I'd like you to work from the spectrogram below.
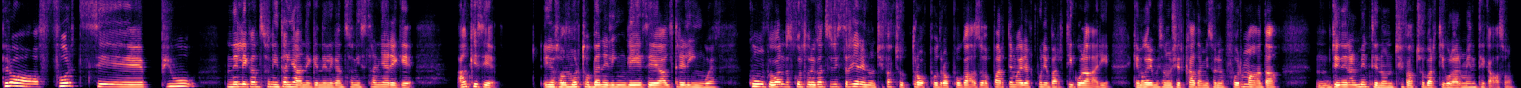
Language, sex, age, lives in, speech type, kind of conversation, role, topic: Italian, female, 20-24, Italy, conversation, podcast, guest, In che modo la musica ti aiuta a capire chi sei?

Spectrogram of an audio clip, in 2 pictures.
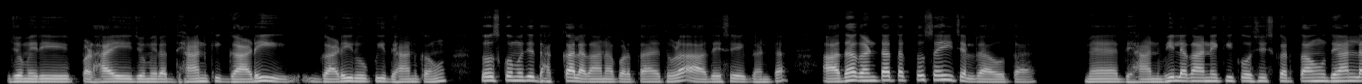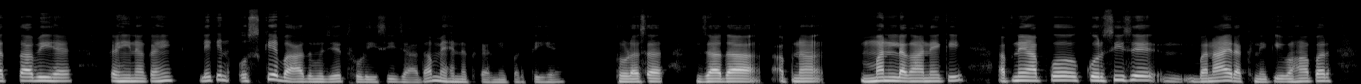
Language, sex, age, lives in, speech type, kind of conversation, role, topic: Hindi, male, 20-24, India, conversation, advice, user, मैं विचलन कम करके लगातार ध्यान कैसे बनाए रखूँ?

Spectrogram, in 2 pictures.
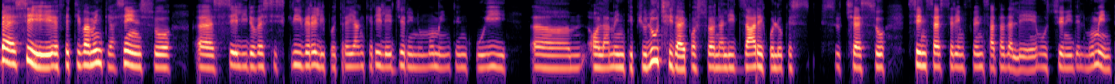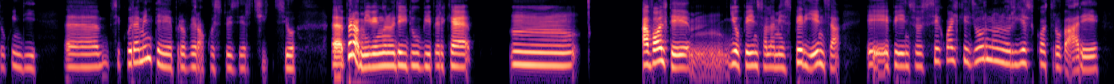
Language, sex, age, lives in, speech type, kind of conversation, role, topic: Italian, female, 30-34, Italy, read, expert-assistant, asker, Perché è importante celebrare i piccoli successi?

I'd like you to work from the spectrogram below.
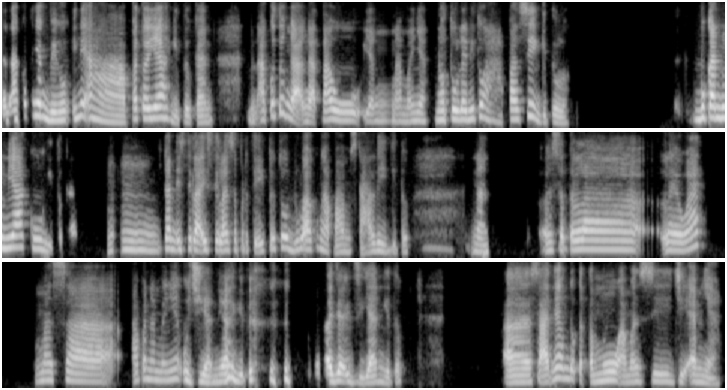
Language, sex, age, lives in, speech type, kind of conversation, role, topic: Indonesian, female, 45-49, Netherlands, conversation, unstructured, none, Apa pengalaman paling tak terduga yang pernah Anda alami saat wawancara kerja?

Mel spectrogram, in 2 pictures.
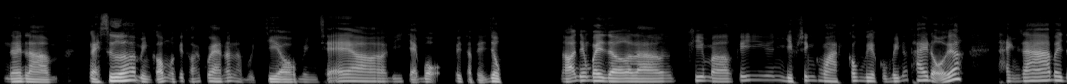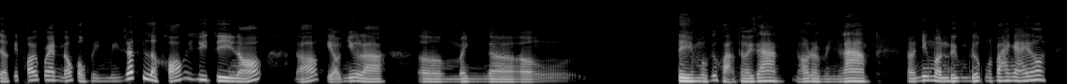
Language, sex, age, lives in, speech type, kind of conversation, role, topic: Vietnamese, male, 25-29, Vietnam, conversation, advice, user, Làm sao tôi có thể duy trì thói quen hằng ngày một cách nhất quán trong thời gian dài?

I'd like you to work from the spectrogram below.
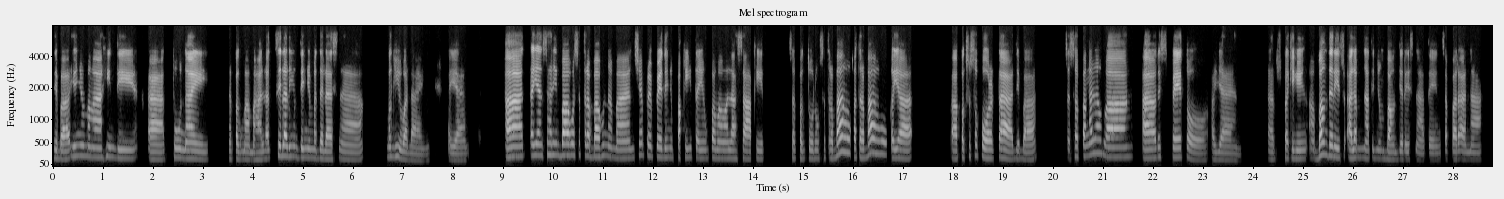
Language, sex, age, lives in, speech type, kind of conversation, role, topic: Filipino, male, 25-29, Philippines, conversation, unstructured, none, Paano mo ipinapakita ang pagmamahal mo araw-araw?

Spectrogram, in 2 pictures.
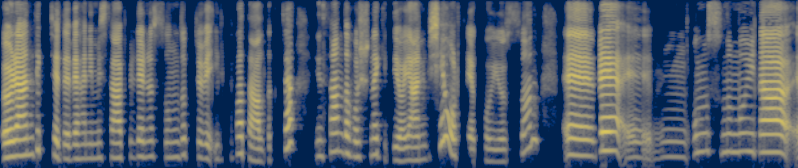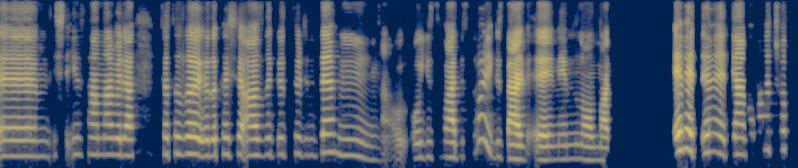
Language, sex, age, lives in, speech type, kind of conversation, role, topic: Turkish, female, 30-34, Germany, conversation, podcast, guest, Yemek yapmayı öğrenmek isteyen birine nereden başlamasını önerirsin?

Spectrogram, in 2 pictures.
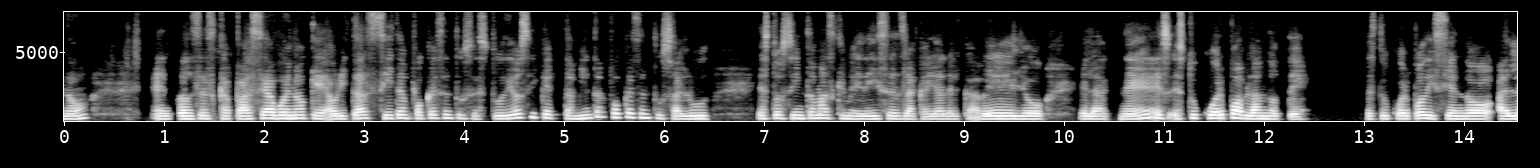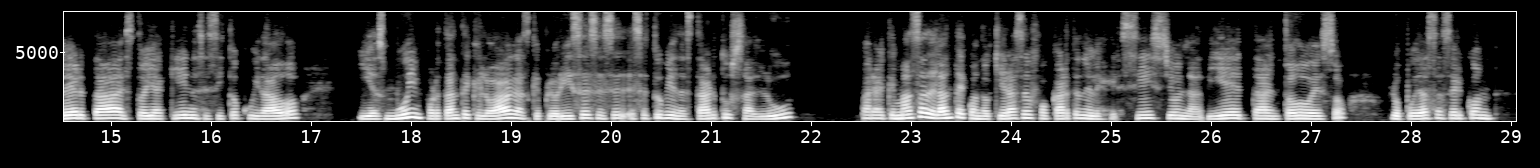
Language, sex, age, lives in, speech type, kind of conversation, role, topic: Spanish, female, 30-34, United States, conversation, advice, advisor, ¿Qué puedo hacer si me frustra no ver mejoras en mi rendimiento?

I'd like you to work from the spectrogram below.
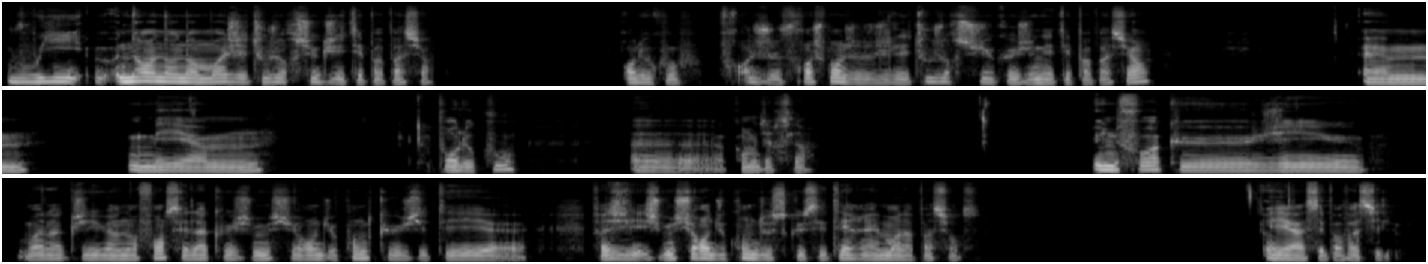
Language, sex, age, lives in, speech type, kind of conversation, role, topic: French, male, 30-34, France, conversation, unstructured, none, Quelle est la plus grande leçon que vous ayez tirée sur l’importance de la patience ?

